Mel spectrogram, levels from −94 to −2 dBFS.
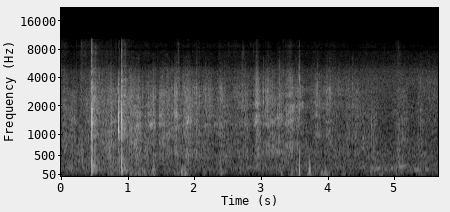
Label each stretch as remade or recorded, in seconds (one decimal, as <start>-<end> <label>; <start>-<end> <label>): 0.0-5.7 recorded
